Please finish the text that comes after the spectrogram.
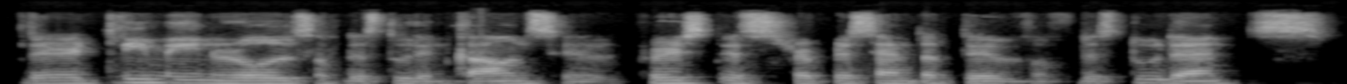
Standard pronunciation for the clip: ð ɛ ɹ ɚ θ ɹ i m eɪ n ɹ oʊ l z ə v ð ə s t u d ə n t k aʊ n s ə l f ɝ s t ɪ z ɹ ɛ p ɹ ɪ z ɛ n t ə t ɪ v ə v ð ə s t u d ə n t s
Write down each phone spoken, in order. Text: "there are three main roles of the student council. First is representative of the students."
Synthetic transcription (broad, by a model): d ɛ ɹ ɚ t ɹ i m eɪ n ɹ oʊ l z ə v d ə s t u d ə n t k aʊ n s ə l f ɝ s t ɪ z ɹ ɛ p ɹ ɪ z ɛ n t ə t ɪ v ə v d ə s t u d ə n t s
